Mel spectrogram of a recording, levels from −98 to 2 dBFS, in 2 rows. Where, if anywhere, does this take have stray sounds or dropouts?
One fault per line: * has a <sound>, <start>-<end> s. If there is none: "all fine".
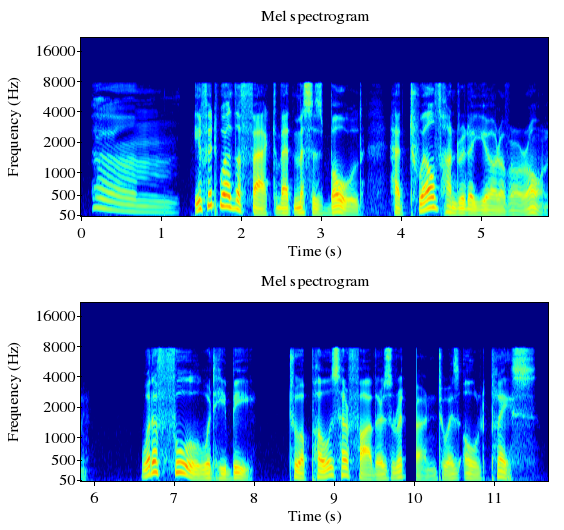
* has a sigh, 0.1-1.2 s
* has a dropout, 9.9-10.0 s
